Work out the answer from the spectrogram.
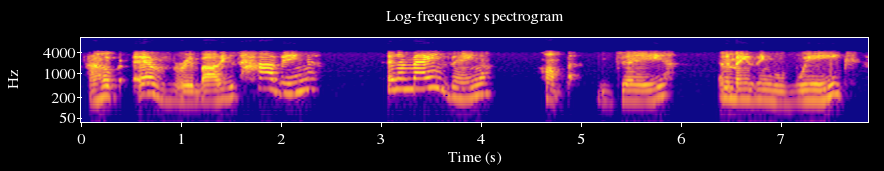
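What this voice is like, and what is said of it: Southern twang accent. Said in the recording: “by the sound of my twang and my voice”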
